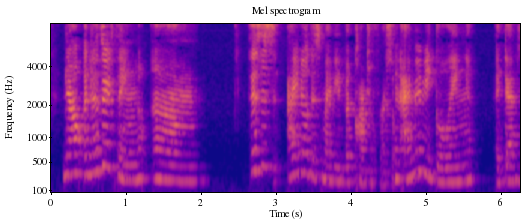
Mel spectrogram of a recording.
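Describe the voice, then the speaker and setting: A woman with a non-native accent, very wide pitch swings and a bright, sharp tone. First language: not English. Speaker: YouTuber. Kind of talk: casual advice talk to camera. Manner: hesitant, many fillers and restarts.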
